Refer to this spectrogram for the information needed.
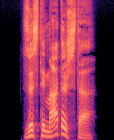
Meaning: inflection of systematisch: 1. strong/mixed nominative masculine singular superlative degree 2. strong genitive/dative feminine singular superlative degree 3. strong genitive plural superlative degree
- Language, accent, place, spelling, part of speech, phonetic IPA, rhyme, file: German, Germany, Berlin, systematischster, adjective, [zʏsteˈmaːtɪʃstɐ], -aːtɪʃstɐ, De-systematischster.ogg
